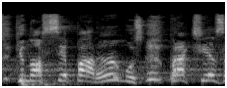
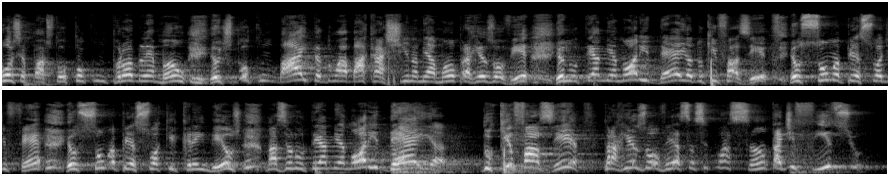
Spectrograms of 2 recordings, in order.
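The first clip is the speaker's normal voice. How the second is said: ordinary talk, nothing marked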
